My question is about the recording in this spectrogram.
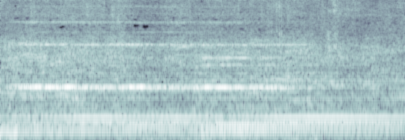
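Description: Recorder ensemble playing, several instruments holding long steady notes together.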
